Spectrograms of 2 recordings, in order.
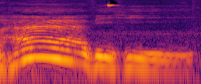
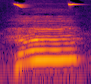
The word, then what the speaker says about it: هذه: This is in your pronunciation, there will be lengthening, but when we write it down, we're going to omit that. So هذه. When we write it, we will say هذه. Again, let's cross out that alif.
